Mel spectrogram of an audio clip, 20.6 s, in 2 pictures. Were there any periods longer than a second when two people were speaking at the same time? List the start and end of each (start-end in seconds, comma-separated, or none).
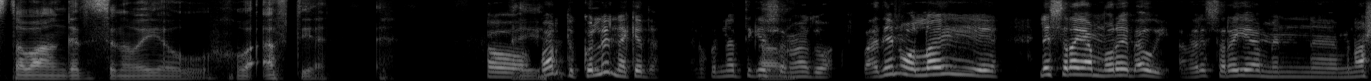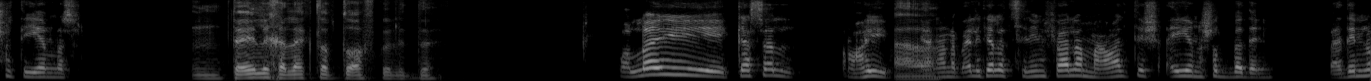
none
